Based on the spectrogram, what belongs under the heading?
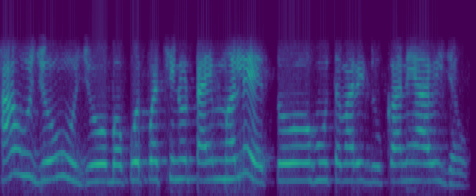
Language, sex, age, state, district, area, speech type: Gujarati, female, 45-60, Gujarat, Mehsana, rural, conversation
